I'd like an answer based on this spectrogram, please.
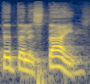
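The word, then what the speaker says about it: τετέλεσται: En griego se pronuncia tetelestin y esta palabra se utilizaba para ponerla como sello cuando se saldaba una cuenta, es decir, totalmente pagado.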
